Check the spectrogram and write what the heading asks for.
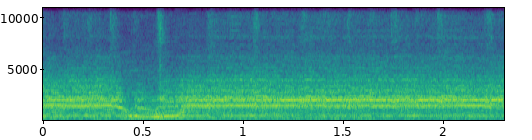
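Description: Pons Guitars convertible electric guitar played through an amplifier. A note bends about half a second in, then one long note rings out, held.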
